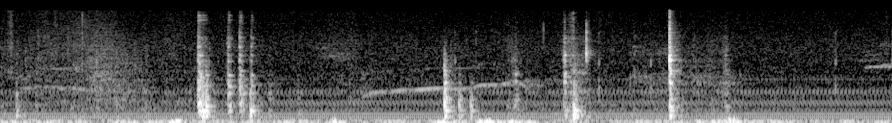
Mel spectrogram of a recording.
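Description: Metal clamps click and clack against wood.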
